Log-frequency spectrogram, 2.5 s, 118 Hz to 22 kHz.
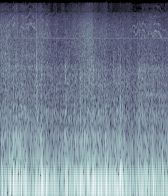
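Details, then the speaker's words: VW Passat B5 driving slowly over bumps: dull, loud, rubbery thumps from the front over low road rumble; strut top mounts knocking, owner suspects the wrong mounts were ordered. "сейчас это очень слышно я прям не знаю стараюсь ехать медленно но никуда не денешься от этого звука он оглушающий просто гуп гуп они очень слышно"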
